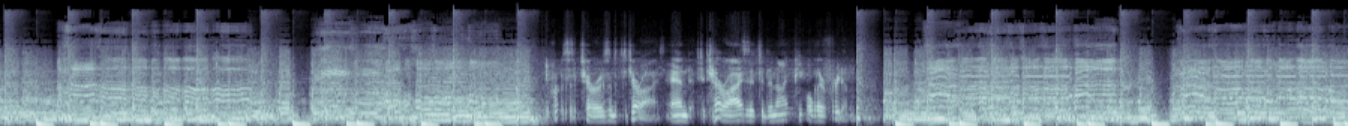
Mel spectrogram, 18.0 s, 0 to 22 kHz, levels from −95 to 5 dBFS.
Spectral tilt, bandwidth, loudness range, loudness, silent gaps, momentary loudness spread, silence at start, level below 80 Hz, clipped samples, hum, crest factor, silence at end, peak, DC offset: -6 dB/octave; 16.5 kHz; 6 LU; -14 LUFS; none; 9 LU; 0 s; -20 dBFS; under 0.1%; none; 14 dB; 0 s; 0 dBFS; under 0.1%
